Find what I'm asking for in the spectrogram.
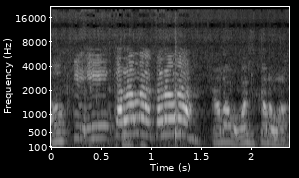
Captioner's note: in Bisaya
